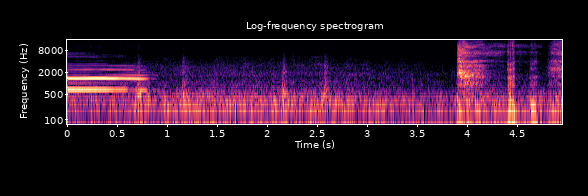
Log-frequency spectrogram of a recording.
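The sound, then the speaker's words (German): A steam train rolls along the rails with a steady rumble and rhythmic clacking, opening with a brief whistle tone and ending in loud bursts of hissing steam. The mayor drives the locomotive, Benjamin the elephant rides on the roof, and passengers wave from the carriage windows. “Benjamin obendrauf, den Rüssel in den Wind gestreckt, die Passagiere alle aus den Waggonfenstern winkend und der Bürgermeister schwitzend und aufgeregt mit einer Lokomotivführermütze auf dem Kopf”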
